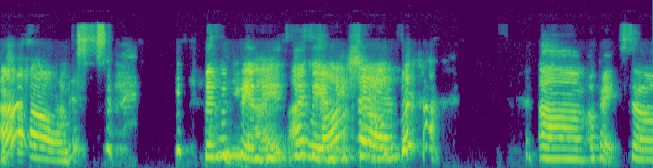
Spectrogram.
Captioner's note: overlapping chatter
